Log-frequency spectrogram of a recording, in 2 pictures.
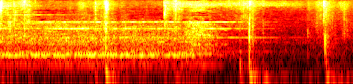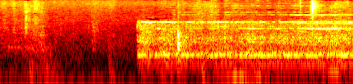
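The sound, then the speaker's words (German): A telephone rings with a steady electronic trill, a continuous buzzing tone that stops for about a second and a half midway, with a few sharp clicks, then resumes to the end. “Das Telefon, entschuldigen Sie mich bitte.”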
